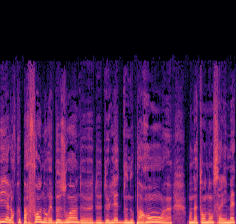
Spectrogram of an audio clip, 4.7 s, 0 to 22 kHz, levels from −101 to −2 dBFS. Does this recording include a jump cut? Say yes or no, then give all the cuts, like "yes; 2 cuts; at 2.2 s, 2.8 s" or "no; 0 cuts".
no; 0 cuts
